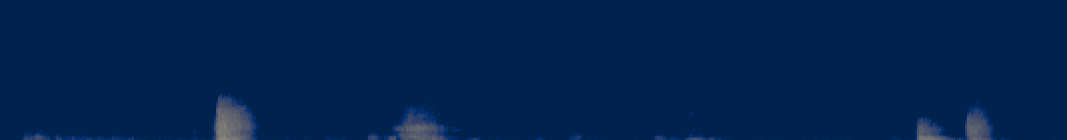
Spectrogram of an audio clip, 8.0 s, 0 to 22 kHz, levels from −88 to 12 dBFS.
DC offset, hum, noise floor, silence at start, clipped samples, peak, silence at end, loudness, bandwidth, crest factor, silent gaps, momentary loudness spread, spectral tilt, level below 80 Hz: under 0.1%; none; -86 dBFS; 0.25 s; under 0.1%; -20 dBFS; 0.6 s; -42 LUFS; 7.2 kHz; 30 dB; none; 19 LU; -2 dB/octave; -88 dBFS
